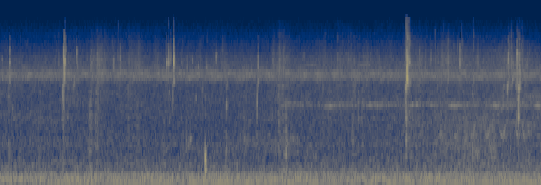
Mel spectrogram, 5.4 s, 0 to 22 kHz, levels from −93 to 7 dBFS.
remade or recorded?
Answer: recorded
